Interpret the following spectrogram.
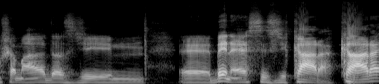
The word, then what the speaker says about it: Kara: Cara é uma palavra em venético antigo que se escreve no alfabeto latino em K-A-R-A, só que era escrito em runas, né?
